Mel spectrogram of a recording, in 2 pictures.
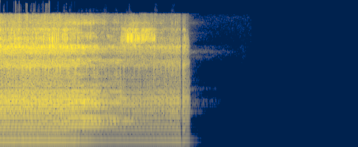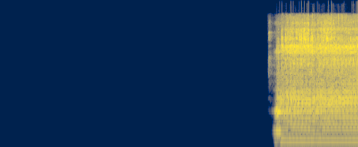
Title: loud fan noises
